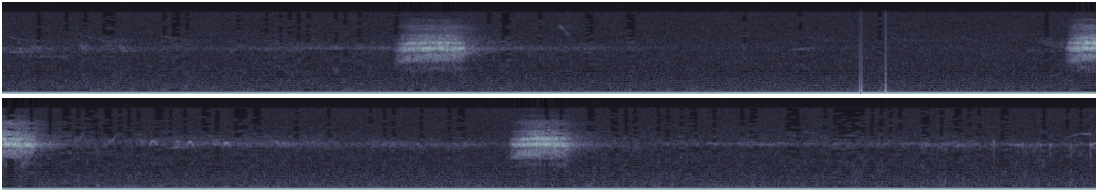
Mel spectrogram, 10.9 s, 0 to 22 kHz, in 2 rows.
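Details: Lesser spotted eagles at a nest in a spruce in Zemgale, Latvia, at 10:15 a.m. on 30 June 2022, during prey deliveries of a mouse and a frog. Three short, harsh calls spaced about three seconds apart rise over a steady hiss.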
